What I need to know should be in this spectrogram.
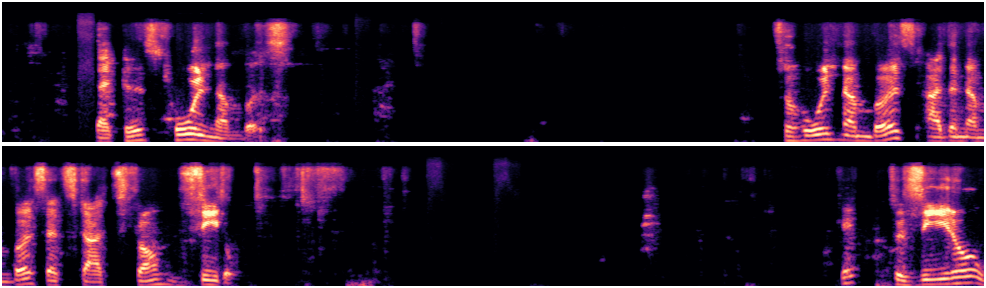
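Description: A young man speaks calmly through a microphone, heard as in an online call.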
